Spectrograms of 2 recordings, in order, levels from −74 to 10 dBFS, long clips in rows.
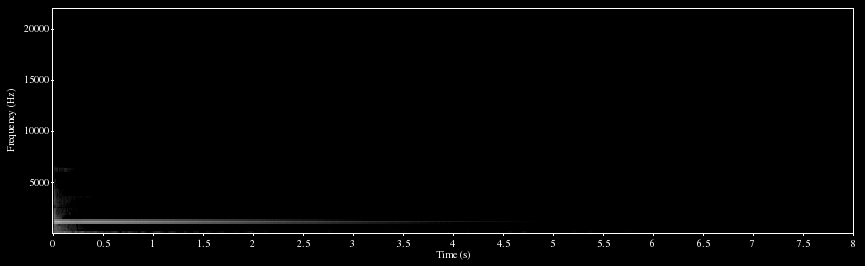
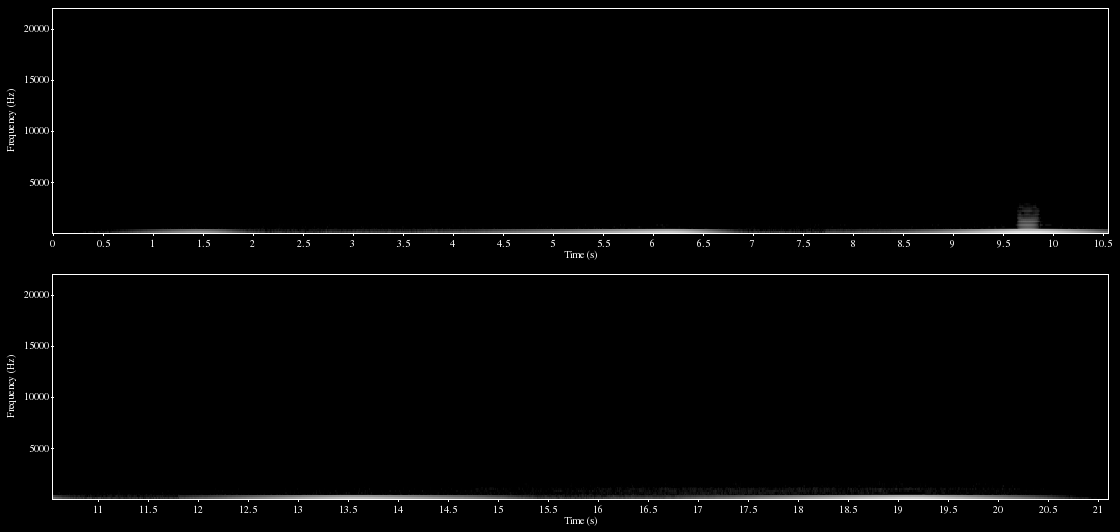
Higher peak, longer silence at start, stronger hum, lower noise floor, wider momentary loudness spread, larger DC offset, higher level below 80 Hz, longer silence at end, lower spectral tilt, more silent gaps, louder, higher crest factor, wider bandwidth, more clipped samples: second, -14 dBFS vs -2 dBFS; second, 0 s vs 1.15 s; neither; about the same, -75 dBFS vs -73 dBFS; about the same, 24 LU vs 26 LU; neither; about the same, -58 dBFS vs -62 dBFS; first, 5.35 s vs 0.9 s; second, -5 dB/octave vs -16.5 dB/octave; neither; second, -30 LUFS vs -15 LUFS; first, 22 dB vs 16 dB; first, 6.6 kHz vs 1.3 kHz; neither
